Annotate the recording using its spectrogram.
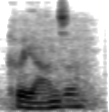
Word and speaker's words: Crianza: Crianza.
